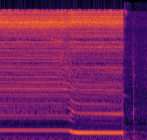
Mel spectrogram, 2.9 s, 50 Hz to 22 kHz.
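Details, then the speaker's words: Rebuilt Mercedes W140 500SEL door lock (central locking) pump on bench with vacuum tank: removing plugged pipe creates vacuum leak, pump kicks on with steady electric whine, pitch settling lower as it pulls, then cuts off cleanly; normal operation. "this is just a vacuum and plugged up pipe as you can see if I remove it then I will create vacuum leak pump will activate"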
